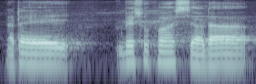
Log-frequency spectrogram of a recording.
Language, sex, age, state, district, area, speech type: Bodo, male, 18-30, Assam, Chirang, rural, spontaneous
